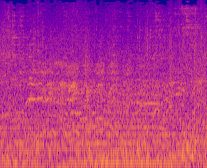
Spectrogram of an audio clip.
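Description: A horse neighing, one wavering high call lasting about a second, with hoofbeats, laid as a sound effect over the song's backing music.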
